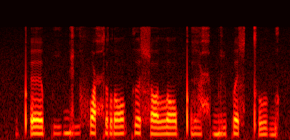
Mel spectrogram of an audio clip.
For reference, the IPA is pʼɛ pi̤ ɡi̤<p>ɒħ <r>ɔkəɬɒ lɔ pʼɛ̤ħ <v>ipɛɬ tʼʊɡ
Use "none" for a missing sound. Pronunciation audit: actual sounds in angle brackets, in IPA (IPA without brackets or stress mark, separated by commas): f, r, b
